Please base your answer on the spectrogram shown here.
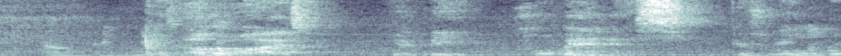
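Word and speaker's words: jóvenes: If I make it plural, I have to add es. Hoveness. Holiness. Jovenes. Hoven. Because the stress is here, next to last syllable, rule number 1. I want to keep the stress here, so I have to put an accent mark.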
